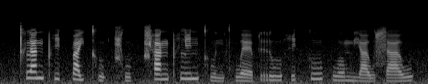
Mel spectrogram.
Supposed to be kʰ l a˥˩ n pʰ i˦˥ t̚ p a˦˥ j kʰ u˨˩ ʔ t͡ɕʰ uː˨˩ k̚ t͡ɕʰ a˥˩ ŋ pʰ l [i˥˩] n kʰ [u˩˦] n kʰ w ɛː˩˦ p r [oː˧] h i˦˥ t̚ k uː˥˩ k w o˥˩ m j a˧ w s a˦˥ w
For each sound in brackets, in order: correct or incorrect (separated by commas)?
correct, correct, incorrect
